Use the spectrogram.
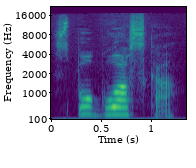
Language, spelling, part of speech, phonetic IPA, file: Polish, spółgłoska, noun, [spuwˈɡwɔska], Pl-spółgłoska.ogg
